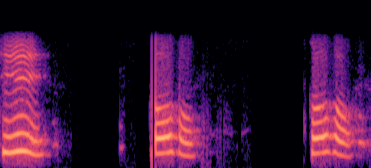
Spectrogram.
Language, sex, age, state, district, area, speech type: Marathi, female, 18-30, Maharashtra, Wardha, urban, conversation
